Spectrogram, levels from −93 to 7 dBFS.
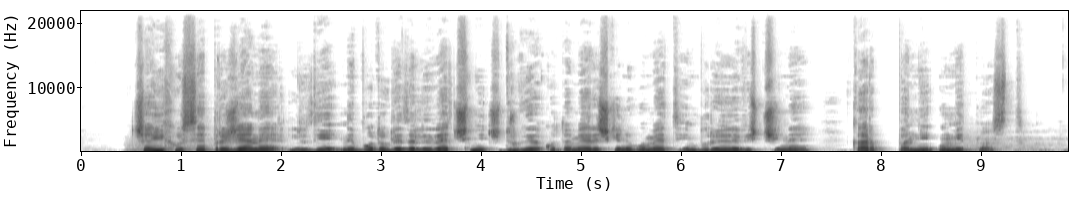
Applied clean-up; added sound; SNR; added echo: classical method log-MMSE.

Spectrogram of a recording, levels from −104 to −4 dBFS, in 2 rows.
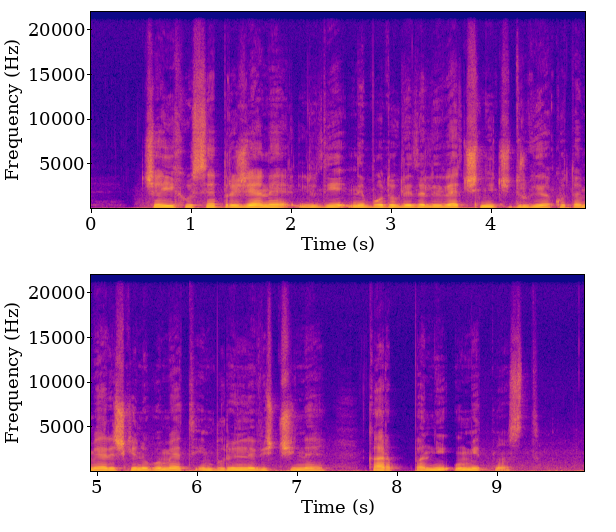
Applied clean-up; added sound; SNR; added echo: none; Waves, surf; 18 dB; none.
